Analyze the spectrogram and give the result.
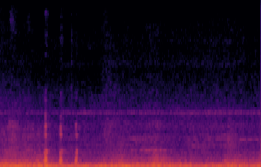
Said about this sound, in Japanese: あちょっと電車来てうるさいかな どう通り過ぎるのを待とうかしらちょうどね電車のレールの真下で撮っております環境音ということでお許しください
